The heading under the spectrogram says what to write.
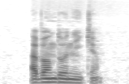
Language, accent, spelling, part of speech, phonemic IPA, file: French, France, abandonnique, adjective, /a.bɑ̃.dɔ.nik/, LL-Q150 (fra)-abandonnique.wav
- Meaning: Suffering from, related to or typical of abandonment anxiety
